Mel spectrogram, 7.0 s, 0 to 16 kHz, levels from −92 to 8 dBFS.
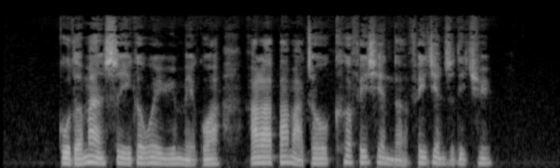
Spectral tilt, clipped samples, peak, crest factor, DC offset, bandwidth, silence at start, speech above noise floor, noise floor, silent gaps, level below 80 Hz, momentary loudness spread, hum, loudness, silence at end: -4 dB/octave; under 0.1%; -8 dBFS; 20 dB; under 0.1%; 11.5 kHz; 0.75 s; 42 dB; -69 dBFS; none; -54 dBFS; 10 LU; none; -27 LUFS; 0.85 s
